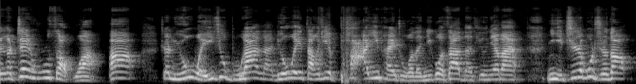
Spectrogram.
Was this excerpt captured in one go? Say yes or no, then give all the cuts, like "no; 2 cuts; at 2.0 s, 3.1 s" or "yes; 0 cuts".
yes; 0 cuts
